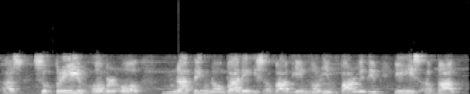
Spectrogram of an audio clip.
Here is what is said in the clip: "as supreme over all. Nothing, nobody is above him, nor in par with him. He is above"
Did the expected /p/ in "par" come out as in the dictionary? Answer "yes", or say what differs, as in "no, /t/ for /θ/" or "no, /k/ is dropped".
yes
